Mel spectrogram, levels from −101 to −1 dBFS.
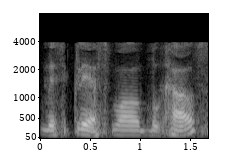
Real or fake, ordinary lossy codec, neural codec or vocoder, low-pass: real; AAC, 16 kbps; none; 7.2 kHz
